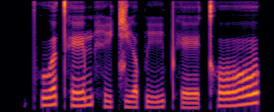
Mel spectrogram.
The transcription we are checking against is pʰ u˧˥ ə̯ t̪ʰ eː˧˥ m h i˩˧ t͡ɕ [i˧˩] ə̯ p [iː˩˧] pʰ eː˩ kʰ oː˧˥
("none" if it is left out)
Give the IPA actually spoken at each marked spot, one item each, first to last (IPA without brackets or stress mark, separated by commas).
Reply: i˩, iː˩˧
